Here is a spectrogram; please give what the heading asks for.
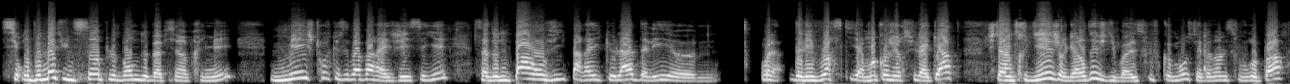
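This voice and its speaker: A woman's voice: medium pitch, a little fast, darkish tone. A woman hosting a live craft tutorial stream, chatting casually with many fillers and greeting viewers as their comments come in. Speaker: craft workshop host.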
